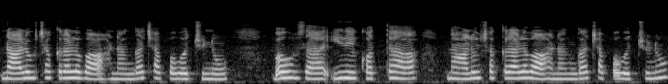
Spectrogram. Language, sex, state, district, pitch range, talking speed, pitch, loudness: Telugu, female, Andhra Pradesh, Chittoor, 260-295 Hz, 110 wpm, 275 Hz, -16 LUFS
